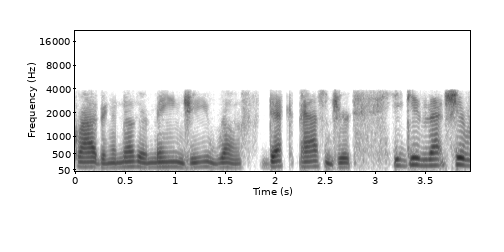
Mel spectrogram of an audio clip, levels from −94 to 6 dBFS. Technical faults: G.729 codec

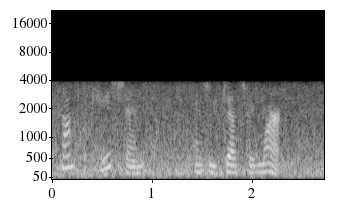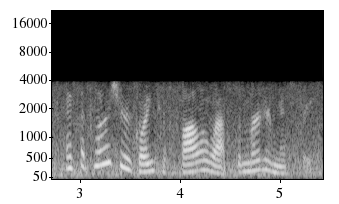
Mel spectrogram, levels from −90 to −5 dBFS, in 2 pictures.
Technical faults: G.729 codec

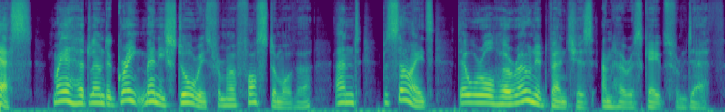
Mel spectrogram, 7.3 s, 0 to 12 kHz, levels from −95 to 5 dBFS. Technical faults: none

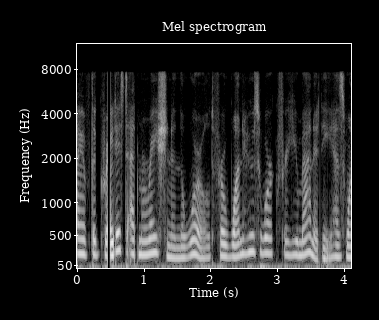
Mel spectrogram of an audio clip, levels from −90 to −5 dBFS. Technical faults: packet loss on an ADPCM call

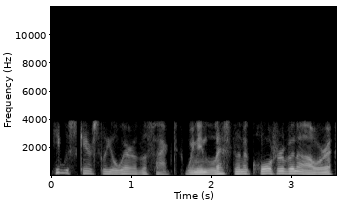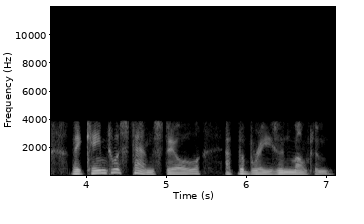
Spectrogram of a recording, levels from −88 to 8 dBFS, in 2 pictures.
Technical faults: AMR narrowband mobile codec

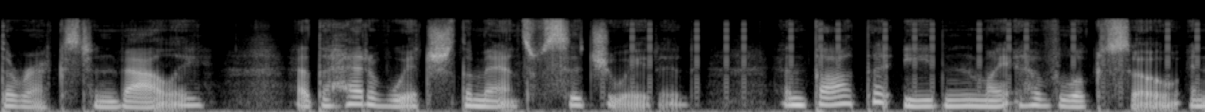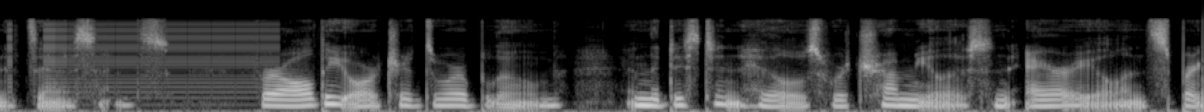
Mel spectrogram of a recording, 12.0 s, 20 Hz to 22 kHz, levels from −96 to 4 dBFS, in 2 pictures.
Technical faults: GSM signalling bursts; GSM phone buzz

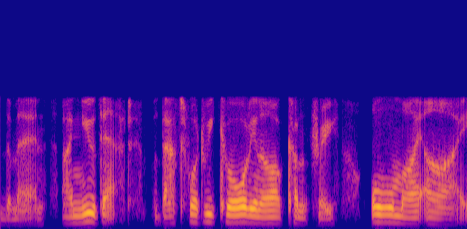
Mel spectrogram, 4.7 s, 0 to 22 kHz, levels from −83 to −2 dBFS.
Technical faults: none

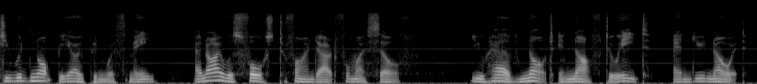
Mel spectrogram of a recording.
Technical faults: USB whine

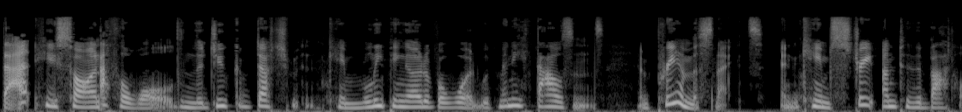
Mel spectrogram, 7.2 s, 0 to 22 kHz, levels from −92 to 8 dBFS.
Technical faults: damaged data in a compressed stream

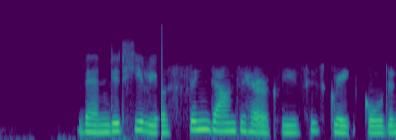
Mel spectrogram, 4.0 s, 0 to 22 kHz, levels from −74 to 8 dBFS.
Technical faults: handover gap; fallback to narrowband

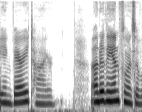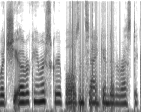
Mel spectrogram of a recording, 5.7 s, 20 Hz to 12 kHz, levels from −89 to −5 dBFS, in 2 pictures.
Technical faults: processor overload crackle

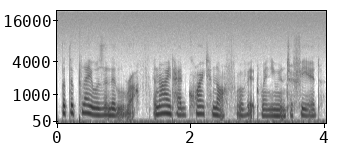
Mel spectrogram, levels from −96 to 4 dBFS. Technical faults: low bit depth with noise shaping

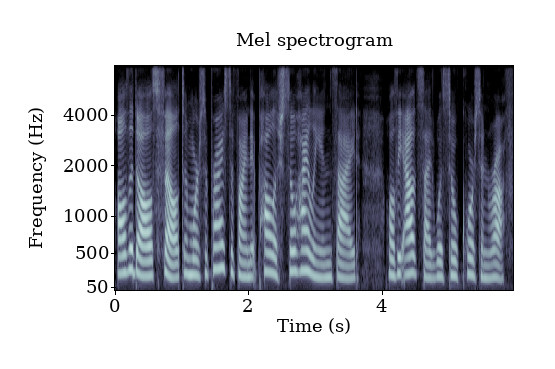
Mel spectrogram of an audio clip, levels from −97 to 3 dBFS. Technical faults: none

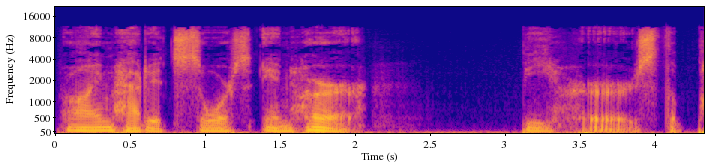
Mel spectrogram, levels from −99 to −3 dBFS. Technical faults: none

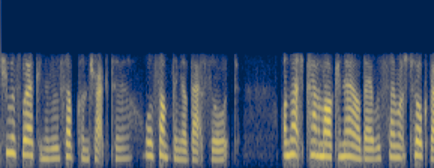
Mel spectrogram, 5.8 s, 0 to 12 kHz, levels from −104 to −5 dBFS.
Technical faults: G.729 codec

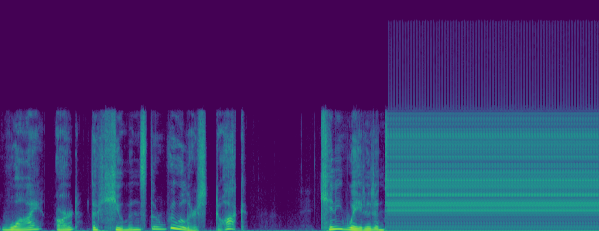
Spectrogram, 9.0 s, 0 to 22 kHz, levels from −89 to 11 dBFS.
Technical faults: system hang loop

